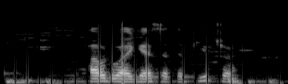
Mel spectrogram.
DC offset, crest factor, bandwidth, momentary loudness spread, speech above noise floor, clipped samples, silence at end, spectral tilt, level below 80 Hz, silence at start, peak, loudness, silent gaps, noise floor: under 0.1%; 18 dB; 7.6 kHz; 22 LU; 20 dB; under 0.1%; 0.1 s; -5.5 dB/octave; -54 dBFS; 0.05 s; -8 dBFS; -26 LUFS; none; -45 dBFS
